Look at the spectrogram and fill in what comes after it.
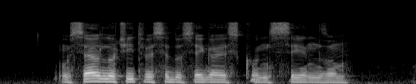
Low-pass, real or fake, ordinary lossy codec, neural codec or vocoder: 7.2 kHz; real; MP3, 96 kbps; none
